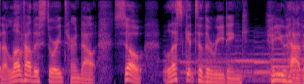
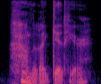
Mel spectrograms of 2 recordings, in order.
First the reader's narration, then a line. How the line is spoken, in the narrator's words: he whispered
